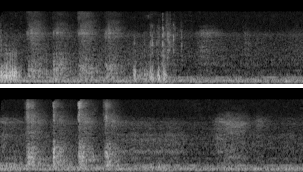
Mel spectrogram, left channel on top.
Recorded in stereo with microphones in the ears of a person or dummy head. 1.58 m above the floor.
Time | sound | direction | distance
0.3 | running footsteps | 35° right (ahead or behind) | 4 m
